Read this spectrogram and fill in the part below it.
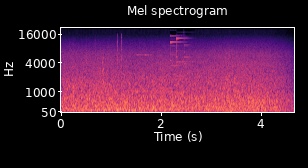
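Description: Water of the Koovam River at Manaval Nagar, Tiruvallur, rushing past near a bridge, a steady dense broadband wash that stays loud and unbroken throughout, with a few faint high chirps above it.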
